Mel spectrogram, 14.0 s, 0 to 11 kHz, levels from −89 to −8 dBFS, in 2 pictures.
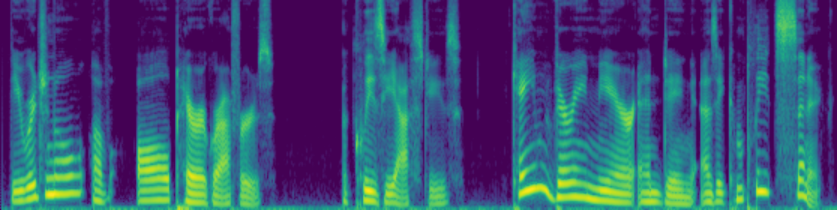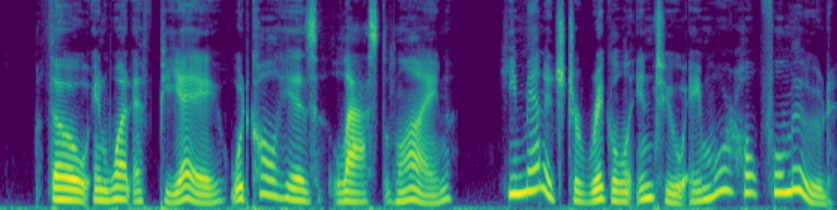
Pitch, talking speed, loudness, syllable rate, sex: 180 Hz, 135 wpm, -17 LUFS, 4.9 syllables/s, female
